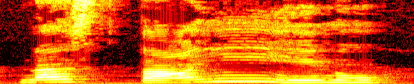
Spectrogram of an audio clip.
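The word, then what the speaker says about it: نَسْتَعِينُ: Kemudian contoh yang kedua ada nasta'inu.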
